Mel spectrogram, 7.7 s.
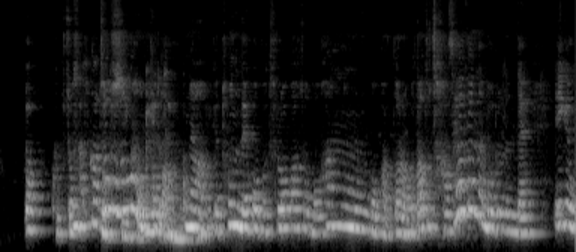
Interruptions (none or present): present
